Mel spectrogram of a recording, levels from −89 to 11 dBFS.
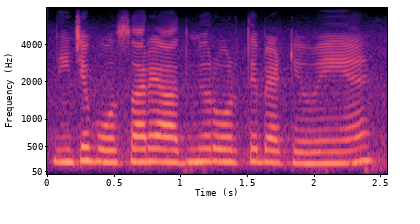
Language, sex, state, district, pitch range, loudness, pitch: Hindi, female, Uttar Pradesh, Shamli, 215-230 Hz, -14 LUFS, 225 Hz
